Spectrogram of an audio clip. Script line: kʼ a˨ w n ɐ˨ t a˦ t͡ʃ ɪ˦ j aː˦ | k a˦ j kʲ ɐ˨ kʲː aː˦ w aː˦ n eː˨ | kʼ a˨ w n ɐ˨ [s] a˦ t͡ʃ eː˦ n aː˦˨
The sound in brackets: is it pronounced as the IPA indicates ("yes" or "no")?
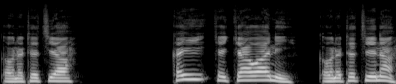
no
